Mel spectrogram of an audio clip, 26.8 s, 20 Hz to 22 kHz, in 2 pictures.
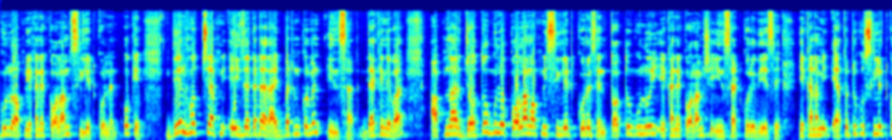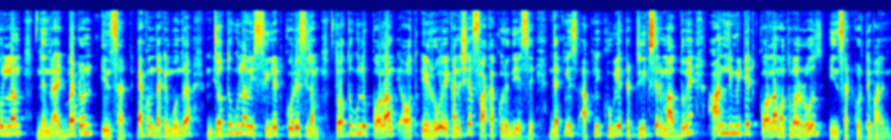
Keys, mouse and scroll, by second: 4.8 click, 7.7 ctrl+z, 8.8-9.8 drag, 11.7-12.9 drag, 13.8 right click, 14.8 click, 15.8-20.3 middle drag, 20.6 ctrl+z, 21.7 click.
